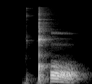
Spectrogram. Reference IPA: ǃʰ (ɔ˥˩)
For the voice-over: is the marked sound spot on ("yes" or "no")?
yes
